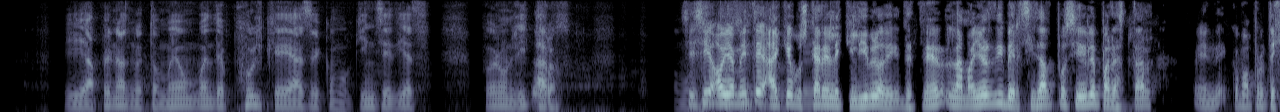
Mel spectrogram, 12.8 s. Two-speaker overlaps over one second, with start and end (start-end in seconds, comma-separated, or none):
6.8-8.3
